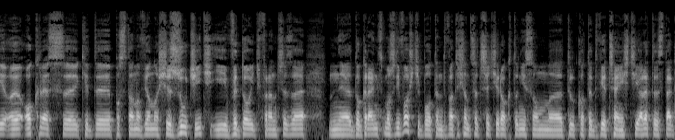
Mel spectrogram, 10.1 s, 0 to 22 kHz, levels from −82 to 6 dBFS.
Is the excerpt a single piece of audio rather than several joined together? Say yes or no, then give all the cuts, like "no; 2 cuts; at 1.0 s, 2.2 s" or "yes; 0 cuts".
yes; 0 cuts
